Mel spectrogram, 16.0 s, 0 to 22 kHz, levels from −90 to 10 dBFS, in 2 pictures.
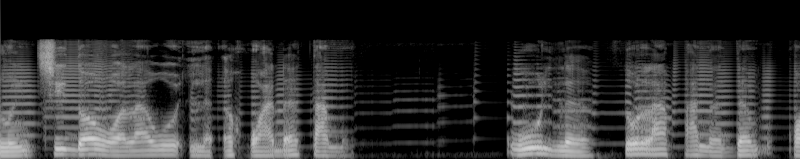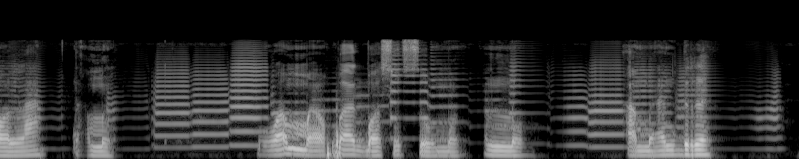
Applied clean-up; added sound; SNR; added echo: neural mask model RNNoise.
